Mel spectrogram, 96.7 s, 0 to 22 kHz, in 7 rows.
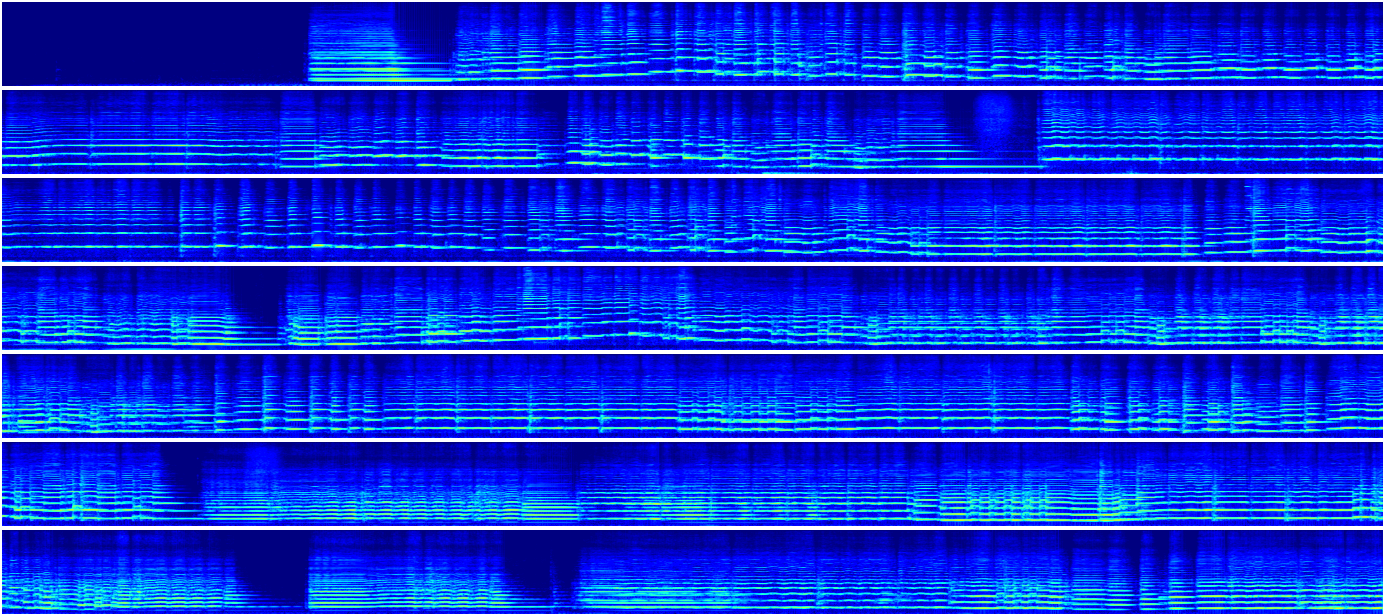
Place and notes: Via S. Martino, Massa MS, Italia - Il violino di Abdul
Abdul è arrivato a Borgo del Ponte da Casablanca, è un musicista e possiede un antico violino. L'ha fatto analizzare da un liutaio e dice che risale ai primi del '900.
